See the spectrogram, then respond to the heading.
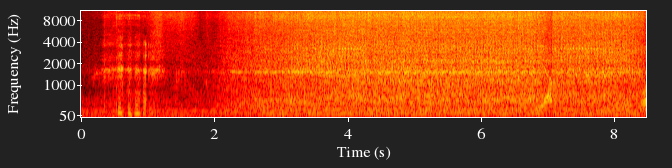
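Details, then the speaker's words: Isuzu Rodeo at start-up, scope on cylinder 4 coil control wire: uneven idle stumble, roughly four beats a second; battery voltage and connectors good, but ignition control module not switching the coil when commanded, needs replacement; misfire. "this module is not turning on the coil when the computer tells it that's it we need a new ignition control module"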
